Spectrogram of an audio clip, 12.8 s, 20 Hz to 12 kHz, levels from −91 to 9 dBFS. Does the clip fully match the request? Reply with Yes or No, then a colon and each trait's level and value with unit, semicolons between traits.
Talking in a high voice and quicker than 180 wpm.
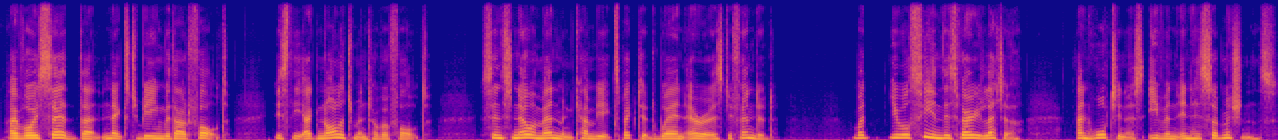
Yes: high, 205 Hz; average, 190 wpm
